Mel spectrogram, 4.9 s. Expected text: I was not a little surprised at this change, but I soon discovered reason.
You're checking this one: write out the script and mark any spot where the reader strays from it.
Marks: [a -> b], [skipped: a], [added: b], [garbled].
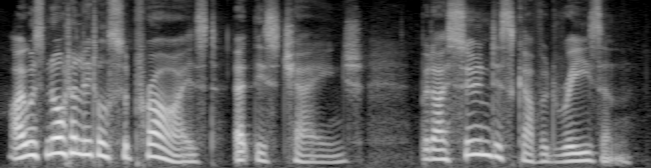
I was not a little surprised at this change, but I soon discovered reason.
